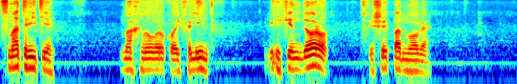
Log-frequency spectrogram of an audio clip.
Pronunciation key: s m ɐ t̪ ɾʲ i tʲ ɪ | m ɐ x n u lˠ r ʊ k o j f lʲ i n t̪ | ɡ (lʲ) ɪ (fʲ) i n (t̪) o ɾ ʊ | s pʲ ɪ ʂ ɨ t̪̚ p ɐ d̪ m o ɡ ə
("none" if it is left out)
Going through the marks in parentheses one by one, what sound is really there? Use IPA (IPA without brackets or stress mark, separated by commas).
ɾʲ, fʲ, d̪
